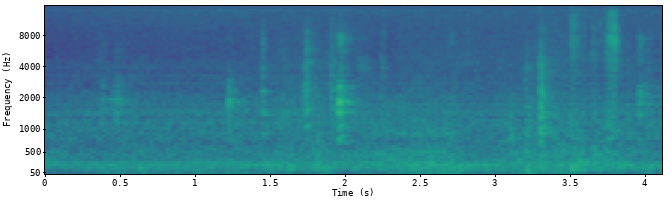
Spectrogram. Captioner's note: fine whirring in the background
